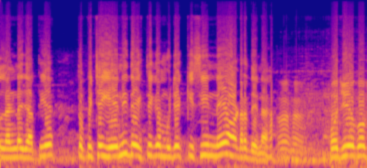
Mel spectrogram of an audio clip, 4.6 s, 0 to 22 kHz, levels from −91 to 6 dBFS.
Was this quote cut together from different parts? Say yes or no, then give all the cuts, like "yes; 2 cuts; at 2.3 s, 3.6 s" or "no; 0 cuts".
yes; 1 cut; at 3.4 s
